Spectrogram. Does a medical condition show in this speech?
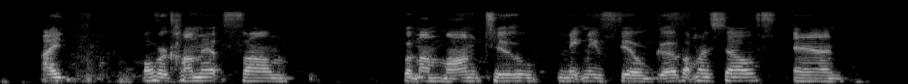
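Yes: Down syndrome; extra copy of chromosome 21, low muscle tone, heart surgery, eye surgery and other surgeries in childhood, thyroid removed; adult, 22 years old.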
